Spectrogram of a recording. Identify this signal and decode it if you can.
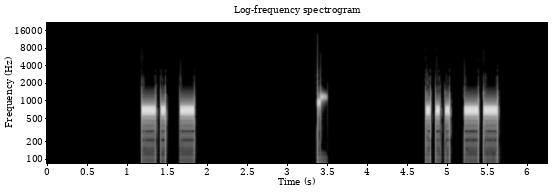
Morse code, heard as a keyed tone, about 20 wpm, 700 Hz. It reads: N T S M
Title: Top Two Letter Combinations in Words 20wpm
